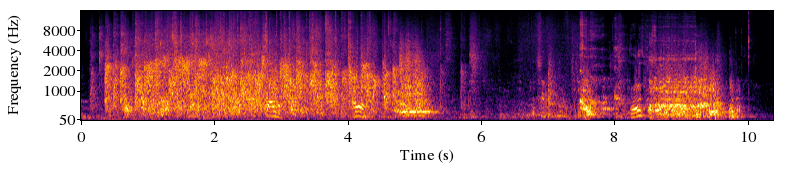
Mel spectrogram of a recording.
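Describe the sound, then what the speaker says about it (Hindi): A class of tenth-grade students claps together in a loud, dense burst that fades around the middle, then returns as scattered claps and knocks with voices mixed in. "ताली बजाओ।"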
